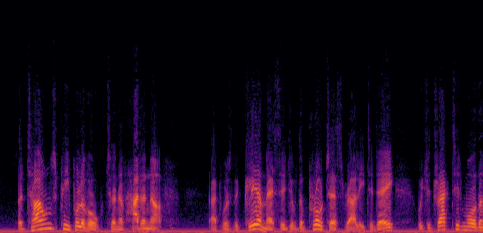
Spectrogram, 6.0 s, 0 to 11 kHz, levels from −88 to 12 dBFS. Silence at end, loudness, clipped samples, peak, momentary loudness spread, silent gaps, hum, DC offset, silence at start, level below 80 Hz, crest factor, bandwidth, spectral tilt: 0 s; -23 LUFS; under 0.1%; -6 dBFS; 14 LU; none; none; 0.4%; 0 s; -58 dBFS; 16 dB; 7 kHz; -9 dB/octave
